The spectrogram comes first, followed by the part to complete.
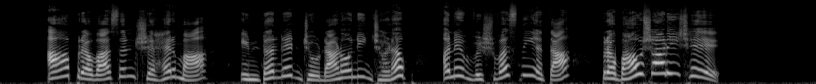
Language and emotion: Gujarati, surprised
